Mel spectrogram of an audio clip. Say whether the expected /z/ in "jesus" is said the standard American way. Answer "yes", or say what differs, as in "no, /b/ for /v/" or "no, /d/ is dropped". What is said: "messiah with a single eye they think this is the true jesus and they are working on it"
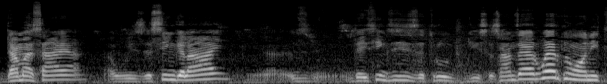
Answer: no, /s/ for /z/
